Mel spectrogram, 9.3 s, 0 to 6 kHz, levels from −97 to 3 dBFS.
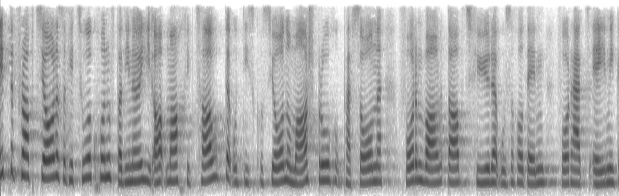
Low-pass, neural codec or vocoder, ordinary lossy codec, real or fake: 5.4 kHz; codec, 24 kHz, 0.9 kbps, WavTokenizer, large speech release; MP3, 32 kbps; fake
